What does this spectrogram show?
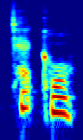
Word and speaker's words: Tekkorp: um African partner for Tech cor Tech cor is spelled t e k k o r p so you probably know the name but you didn't know how to say it cuz that's certainly how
